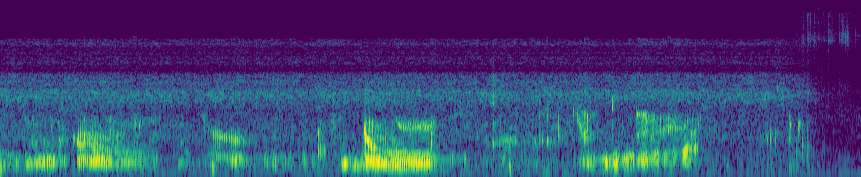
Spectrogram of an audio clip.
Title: snowy stomach growling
